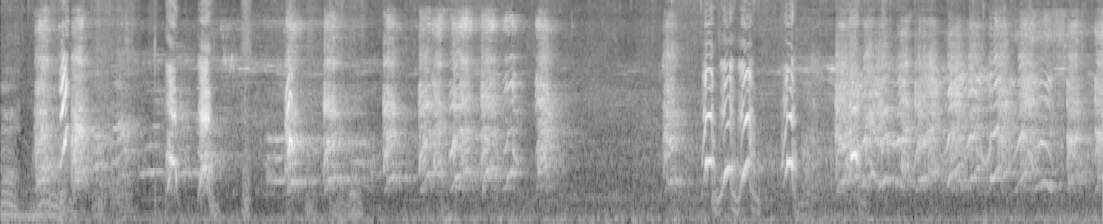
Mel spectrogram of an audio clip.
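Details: Male dog running, giving a series of sharp barks in irregular bursts, some closely spaced, with a pause midway before barking resumes.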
